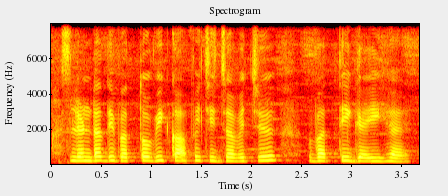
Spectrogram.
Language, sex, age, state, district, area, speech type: Punjabi, female, 18-30, Punjab, Ludhiana, urban, spontaneous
